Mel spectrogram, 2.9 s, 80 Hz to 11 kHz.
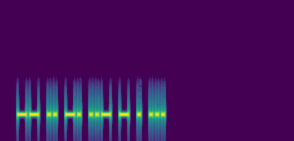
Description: Morse code, heard as a keyed tone, about 40 wpm, 700 Hz. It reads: MINUTES
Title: ES:S Suffix - Top 100 Words with Base Words 40wpm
